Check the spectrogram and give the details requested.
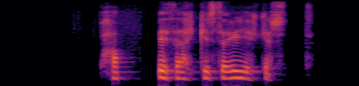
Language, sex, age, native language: Icelandic, female, 40-49, Icelandic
